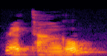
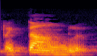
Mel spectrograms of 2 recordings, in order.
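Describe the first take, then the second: First: "Rectangle" the English way, ending in -gol; English pronunciation. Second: "Rectangle" the French way, ending in a soft -gluh; French pronunciation. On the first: Teacher gives pupils the English word, English pronunciation. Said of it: "not too different from the English one". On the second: Teacher compares it with English, French pronunciation. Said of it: "the sound is not too different". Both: Shown as a demonstration.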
